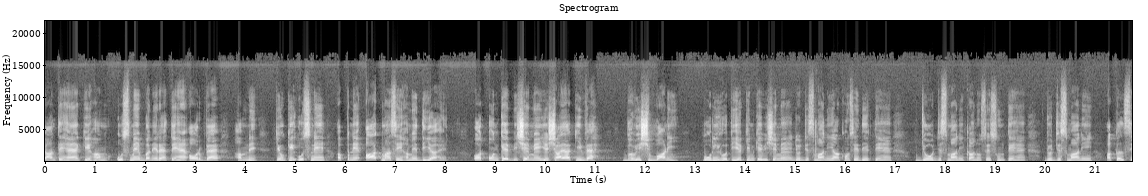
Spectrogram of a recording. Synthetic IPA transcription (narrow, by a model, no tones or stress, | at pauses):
aːnt̪eɦɛ̃keɦɐmʊsmẽbɐneɾɛɦt̪eɦɛ̃ʔɔːɾʋɛː | hɐmnẽː | kjõːkiʔʊsne | ɐpneaːt̪maseɦɐmẽd̪ijaɦɛ̰ː | ɔːɾʊnkeʋɪʃəmẽjɐʃaːjakiʋɛɦ | bʱɐʋɪʃʋaːɽ̃i | puːɾiɦoːt̪iɦɛːkɪnkeʋɪʃəmẽd͡ʒoːd͡ʒɪsmaːniãːkʰõsed̪eːk̚ʰt̪eɦɛ̃ | d͡ʒoːd͡ʒɪsmaːnikaːnõsesʊnt̪eɦɛ̃ | d͡ʒoːd͡ʒɪsmaːni | ɐkəlse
